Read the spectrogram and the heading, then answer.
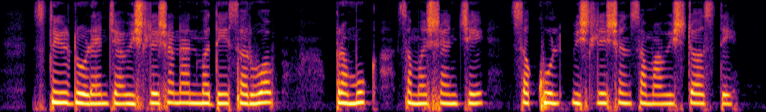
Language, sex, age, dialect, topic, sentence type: Marathi, female, 25-30, Varhadi, banking, statement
